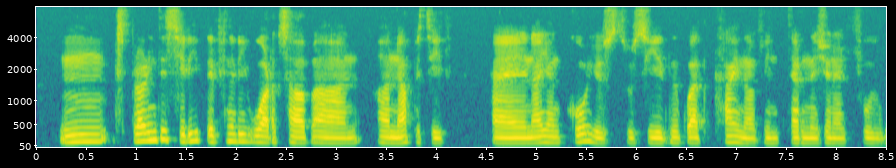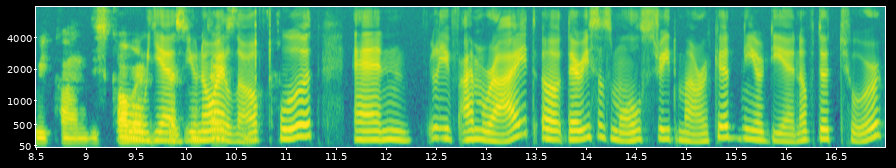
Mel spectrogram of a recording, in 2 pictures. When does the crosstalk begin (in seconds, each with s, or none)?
9.3 s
